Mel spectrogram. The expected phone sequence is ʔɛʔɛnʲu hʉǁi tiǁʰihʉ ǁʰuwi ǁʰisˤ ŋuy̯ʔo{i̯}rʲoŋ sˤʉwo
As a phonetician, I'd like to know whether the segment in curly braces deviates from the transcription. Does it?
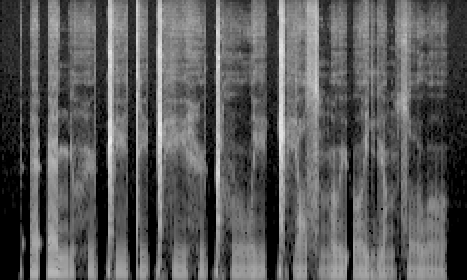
no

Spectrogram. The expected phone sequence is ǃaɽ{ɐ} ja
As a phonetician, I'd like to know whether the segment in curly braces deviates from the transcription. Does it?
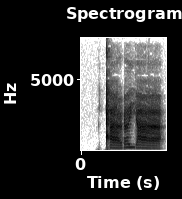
no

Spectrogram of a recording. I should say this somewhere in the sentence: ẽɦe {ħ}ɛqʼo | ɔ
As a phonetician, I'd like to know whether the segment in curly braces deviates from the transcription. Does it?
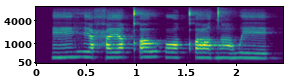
no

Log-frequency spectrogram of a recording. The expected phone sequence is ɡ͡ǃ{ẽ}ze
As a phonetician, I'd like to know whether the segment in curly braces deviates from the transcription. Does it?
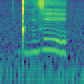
no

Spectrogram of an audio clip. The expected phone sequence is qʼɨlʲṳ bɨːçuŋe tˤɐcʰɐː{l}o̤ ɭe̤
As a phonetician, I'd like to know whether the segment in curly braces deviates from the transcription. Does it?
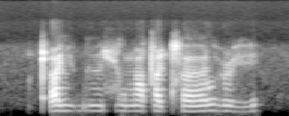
no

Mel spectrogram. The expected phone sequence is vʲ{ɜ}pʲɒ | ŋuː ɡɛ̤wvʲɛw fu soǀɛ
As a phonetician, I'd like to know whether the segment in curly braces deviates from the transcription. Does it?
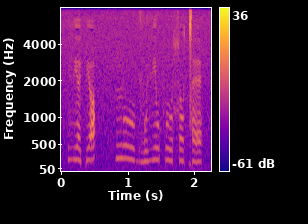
no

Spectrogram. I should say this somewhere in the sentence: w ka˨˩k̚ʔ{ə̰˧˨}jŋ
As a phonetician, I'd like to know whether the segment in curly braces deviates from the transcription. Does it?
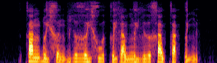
no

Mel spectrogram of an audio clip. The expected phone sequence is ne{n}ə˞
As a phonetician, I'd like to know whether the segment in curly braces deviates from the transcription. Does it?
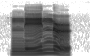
no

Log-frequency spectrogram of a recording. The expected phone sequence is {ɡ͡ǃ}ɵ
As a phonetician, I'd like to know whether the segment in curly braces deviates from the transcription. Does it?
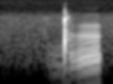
no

